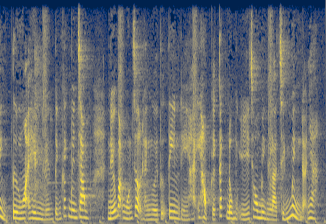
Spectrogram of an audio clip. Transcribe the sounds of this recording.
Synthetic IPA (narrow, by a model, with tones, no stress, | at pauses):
ŋ̟t̪ɨ˨˩ŋwa̰ː˧˨jɦï˨˩ŋ̟ɗe˨˦nt̪ï˨˦ŋ̟ka˦˥jk̟̚mi˧ənt͡ɕa˧wŋ͡m | ne˨˦wɓa̰ː˧˨nmu˨˦ənt͡ɕəː˧˩t̪ʰa˨˩ŋ̟ŋɨ˨˩əjt̪ɨ̰˧˨t̪i˧nt̪ʰi˨˩ɦa̰˧˥jɦa˨˩wk͡p̚kaː˨˦jka˦˥jk̟̚ɗə˨˩wŋ͡mʔi˨˦t͡ɕɔ˧mï˨˩ŋ̟laː˨˩t͡ɕï˨˦ŋ̟mï˨˩ŋ̟ɗa̰ː˧˥ɲaː˧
